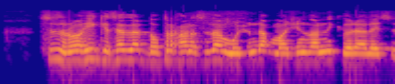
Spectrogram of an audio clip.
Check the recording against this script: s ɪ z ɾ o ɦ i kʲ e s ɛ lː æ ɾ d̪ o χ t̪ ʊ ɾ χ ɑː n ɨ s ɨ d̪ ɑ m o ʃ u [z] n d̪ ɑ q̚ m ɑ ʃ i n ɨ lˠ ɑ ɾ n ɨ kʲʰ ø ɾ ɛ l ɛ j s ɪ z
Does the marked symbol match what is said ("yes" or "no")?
no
